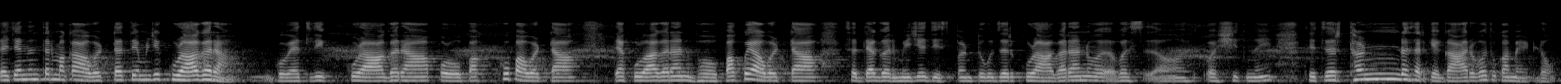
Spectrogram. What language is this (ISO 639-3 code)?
kok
